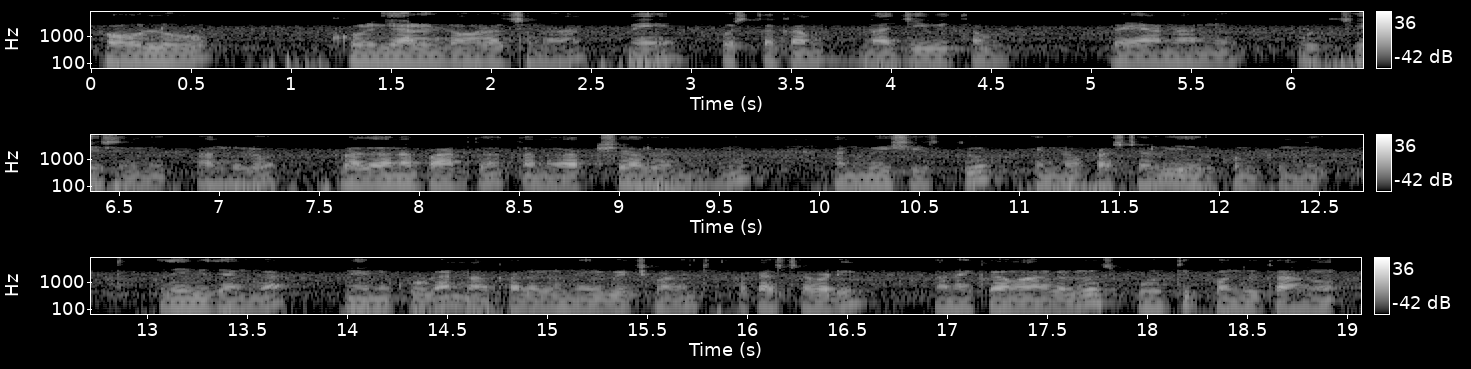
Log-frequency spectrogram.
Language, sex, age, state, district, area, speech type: Telugu, male, 18-30, Telangana, Medak, rural, spontaneous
